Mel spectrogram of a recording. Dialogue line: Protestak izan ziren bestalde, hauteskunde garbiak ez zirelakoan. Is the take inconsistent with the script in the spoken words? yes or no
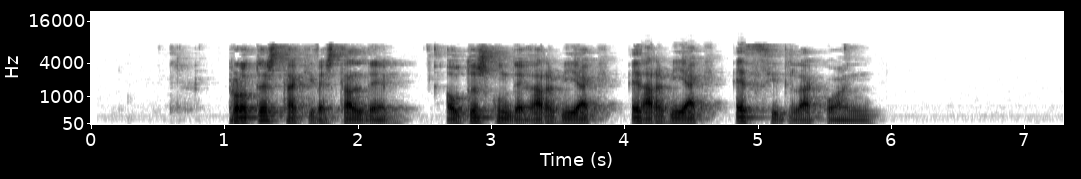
yes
